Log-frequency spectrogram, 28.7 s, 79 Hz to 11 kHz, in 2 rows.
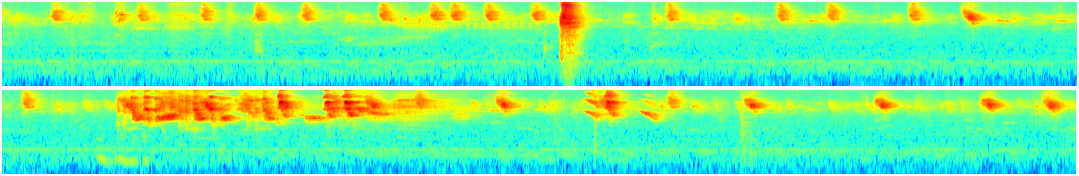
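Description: Small birds chirping over and over in short, high notes, with a burst of busy chirping about 16 seconds in. There is a single sharp click about 7 seconds in, and a faint steady low hum underneath.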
